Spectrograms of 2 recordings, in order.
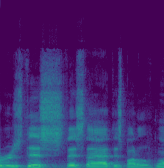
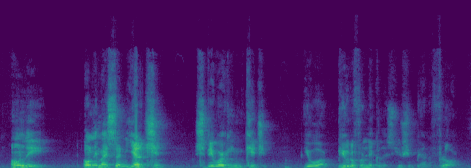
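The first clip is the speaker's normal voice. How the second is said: attempted put-on Greek accent, laid on thick; 6 dB louder than usual. Retelling what the man who moved the speaker to the front said, put-on Greek accent. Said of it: "I have no idea if that's a Greek accent".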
